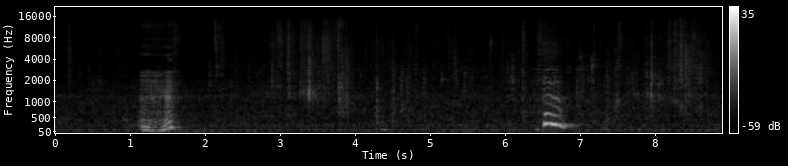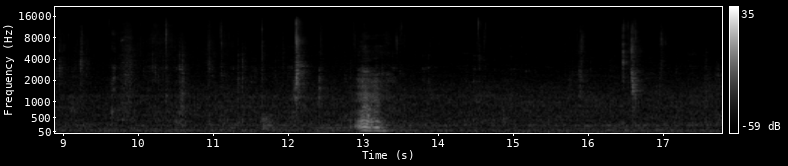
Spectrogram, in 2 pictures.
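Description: A man biting into and chewing a thick homemade breakfast muffin sandwich, with soft chewing clicks throughout. Three short hummed vocal sounds break in, about a second in, midway, and about thirteen seconds in; the middle one is the loudest.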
